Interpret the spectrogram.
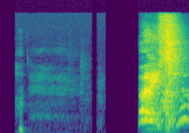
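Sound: sneeze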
